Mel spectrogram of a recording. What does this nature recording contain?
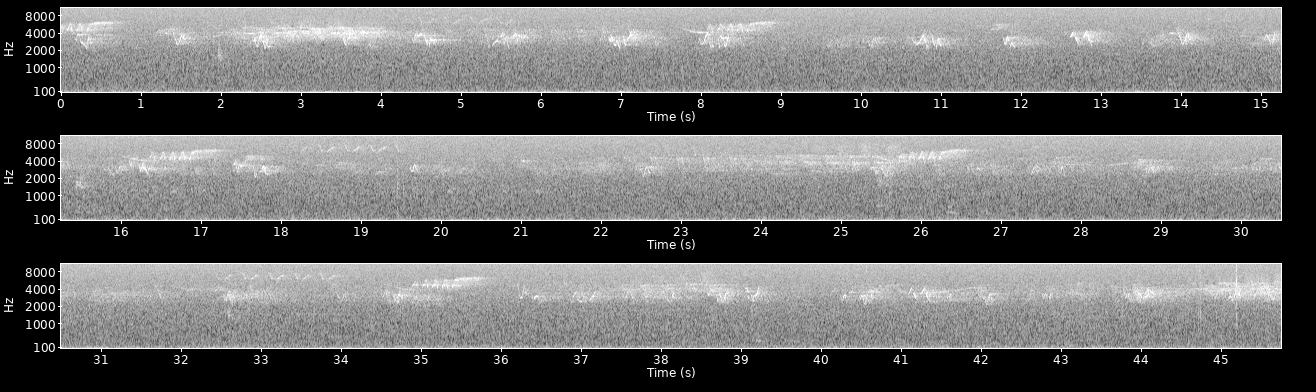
Black-throated Blue Warbler, Red-eyed Vireo, Ovenbird, Black-and-white Warbler, Eastern Wood-Pewee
